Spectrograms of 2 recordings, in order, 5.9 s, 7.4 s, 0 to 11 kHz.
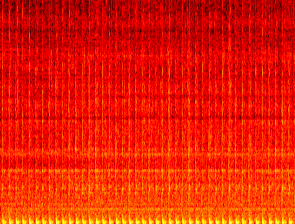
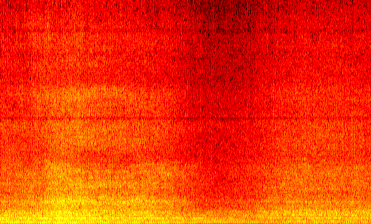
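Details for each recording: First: Cub Cadet 105 lawn tractor after a fresh oil change and carburetor change, about a minute after a cold start: steady, even low thumping about 150 beats a minute, no misses or extra knocks; normal idle. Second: Cub Cadet 105 lawn tractor, not yet warmed up, 42-inch deck blades engaged and throttled back to idle: engine steady with a raspy whirring on top; the deck idler pulley is noisy, fix planned for winter.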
